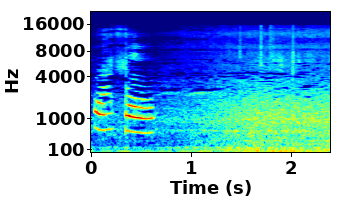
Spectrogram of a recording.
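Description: African grey parrot answering into a microphone with two short, high, voice-like syllables in quick succession, each falling slightly in pitch.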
